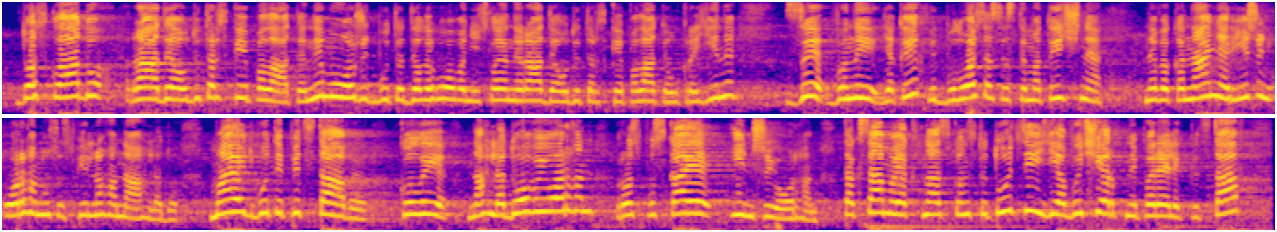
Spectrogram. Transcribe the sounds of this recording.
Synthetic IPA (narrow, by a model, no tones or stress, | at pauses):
d̪ɔsklˠɑd̪ʊrɑd̪ɪɐwd̪ɪt̪ɔrsʲkɔjipɐlˠɑt̪ɪnɛmɔʒʊtʲbut̪ɪd̪elˠeɦɔʋɐnʲit͡ʃlˠɛnɪɾɑd̪ɪɐwd̪ɪt̪ɔrsʲkɔjipɐlˠɑt̪ɪʊkɾɐjinɪ | zʋɪnɪjɐkɪxʋʲid̪̚bʊlˠɔsʲɐsɪst̪emɐt̪ɪt͡ʃnɛ | neʋɪkɔnɑnʲːɐɾʲiʃenʲɔrɦɐnʊsʊsʲpʲilʲnɔɦɔnɑɦlʲɐd̪ʊ | mɑjʊtʲbut̪ɪpʲit̪st̪ɑʋɪ | kɔlˠɪnɐɦlʲɐd̪ɔʋɪjɔrɦɐnrɔspʊskɑjɛinʃɪjɔrɦɐnt̪ɑksɑmɔjɐk̪nɑskɔnst̪ɪt̪ut͡sʲijijɛʋɪt͡ʃɛrpnɪjpeɾɛlʲik̚pʲit̪st̪ɑw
